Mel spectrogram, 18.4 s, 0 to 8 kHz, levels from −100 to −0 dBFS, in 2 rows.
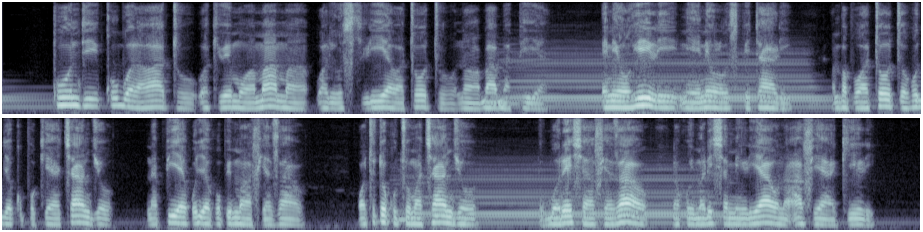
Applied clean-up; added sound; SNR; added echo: none; Bowed string instrument; 15 dB; none.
